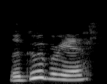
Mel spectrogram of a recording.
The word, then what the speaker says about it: lugubrious: Lugubrious. We have four syllables and then we have that emphasis on the second syllable.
